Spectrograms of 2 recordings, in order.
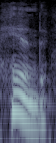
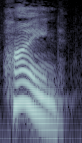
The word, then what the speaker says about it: hind: Somebody just told me the other day that I've been pronouncing that wrong for my entire life, and she was right. "Let her be as the loving hind," not hind, "hind, and pleasant roe.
